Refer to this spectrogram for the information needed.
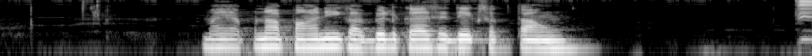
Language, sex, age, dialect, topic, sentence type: Hindi, male, 51-55, Kanauji Braj Bhasha, banking, question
